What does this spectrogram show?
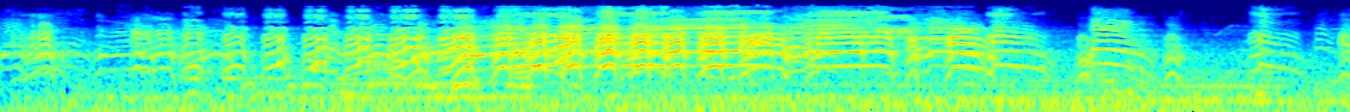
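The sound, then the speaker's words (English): A dense chorus of seagulls lets out loud, strange calls—overlapping squawks, yelps and honking cries piling up continuously and busy, with no talking. “and they're acting crazy um, and making all sorts of crazy noises that I've never heard seagulls make before.”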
